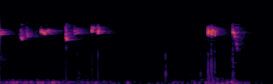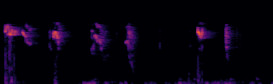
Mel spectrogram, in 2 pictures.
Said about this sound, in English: Let me see if I can make the bird call work.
